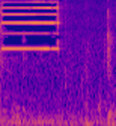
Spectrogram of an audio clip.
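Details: A single short, high electronic beep from a dental curing light for composites during a test of its output with a light sensor, comparing cheap eBay lights with premium units (Demi Plus with turbo tip, Valo); curing light beep.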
